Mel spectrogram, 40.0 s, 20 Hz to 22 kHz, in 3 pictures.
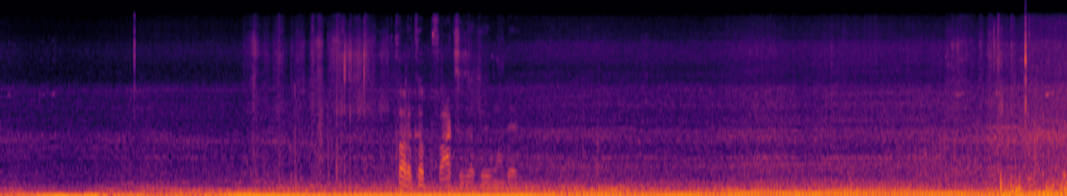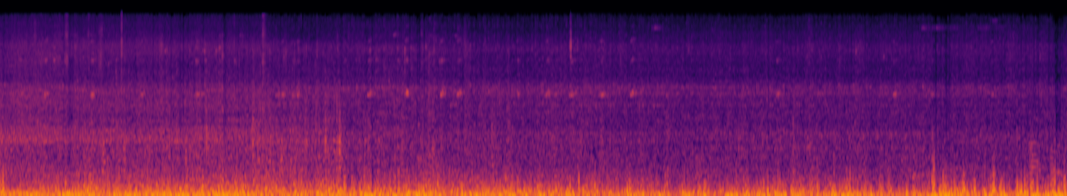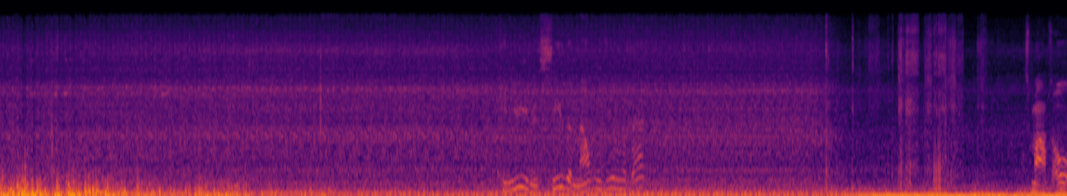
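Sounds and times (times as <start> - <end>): truck engine and tyre rumble: 0.0 - 40.0
knocks and rattles: 11.8 - 28.6.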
